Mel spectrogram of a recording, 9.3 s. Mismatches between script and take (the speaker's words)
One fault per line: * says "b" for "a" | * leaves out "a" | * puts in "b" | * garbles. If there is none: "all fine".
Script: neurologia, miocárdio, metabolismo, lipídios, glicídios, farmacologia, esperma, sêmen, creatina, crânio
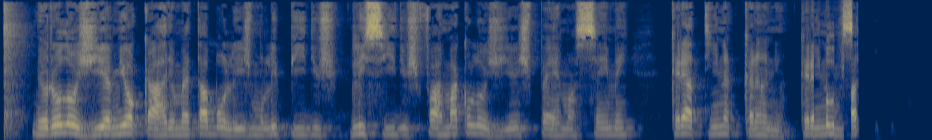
* garbles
